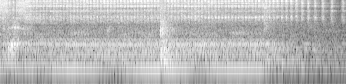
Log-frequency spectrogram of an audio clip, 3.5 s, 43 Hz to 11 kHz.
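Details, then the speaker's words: Home aerosol compressor switched on, set around 50 psi, for a cool humidity tracheostomy system: loud steady motor hum with a rattling buzz, then pulsing as it winds down. "so I'm going to turn it on it's going to make some million"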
